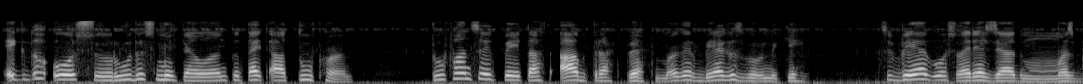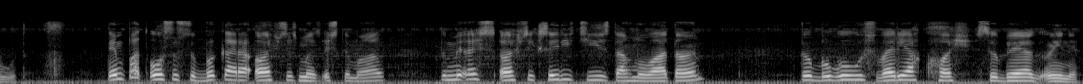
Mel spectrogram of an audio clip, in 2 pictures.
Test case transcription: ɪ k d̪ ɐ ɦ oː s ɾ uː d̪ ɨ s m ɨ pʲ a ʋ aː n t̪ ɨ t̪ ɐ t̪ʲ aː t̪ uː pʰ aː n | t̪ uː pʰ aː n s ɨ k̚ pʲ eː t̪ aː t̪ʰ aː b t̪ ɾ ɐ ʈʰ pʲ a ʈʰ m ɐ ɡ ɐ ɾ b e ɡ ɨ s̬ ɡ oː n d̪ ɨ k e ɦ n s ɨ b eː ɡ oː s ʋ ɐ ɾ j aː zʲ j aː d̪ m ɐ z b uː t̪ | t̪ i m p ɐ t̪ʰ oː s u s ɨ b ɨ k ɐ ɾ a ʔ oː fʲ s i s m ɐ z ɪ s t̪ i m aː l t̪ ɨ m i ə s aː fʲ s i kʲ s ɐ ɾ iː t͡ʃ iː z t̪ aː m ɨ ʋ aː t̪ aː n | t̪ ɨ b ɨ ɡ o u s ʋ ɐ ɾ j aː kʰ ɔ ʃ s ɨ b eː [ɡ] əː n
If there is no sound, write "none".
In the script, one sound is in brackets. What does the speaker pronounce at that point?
ɡ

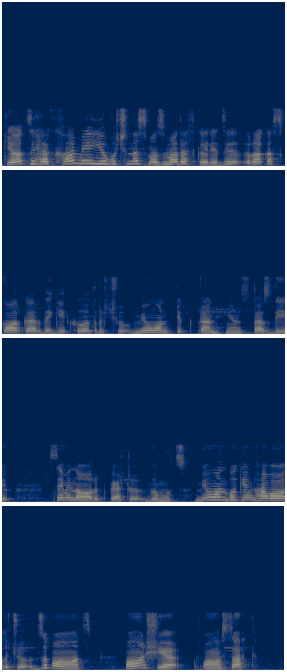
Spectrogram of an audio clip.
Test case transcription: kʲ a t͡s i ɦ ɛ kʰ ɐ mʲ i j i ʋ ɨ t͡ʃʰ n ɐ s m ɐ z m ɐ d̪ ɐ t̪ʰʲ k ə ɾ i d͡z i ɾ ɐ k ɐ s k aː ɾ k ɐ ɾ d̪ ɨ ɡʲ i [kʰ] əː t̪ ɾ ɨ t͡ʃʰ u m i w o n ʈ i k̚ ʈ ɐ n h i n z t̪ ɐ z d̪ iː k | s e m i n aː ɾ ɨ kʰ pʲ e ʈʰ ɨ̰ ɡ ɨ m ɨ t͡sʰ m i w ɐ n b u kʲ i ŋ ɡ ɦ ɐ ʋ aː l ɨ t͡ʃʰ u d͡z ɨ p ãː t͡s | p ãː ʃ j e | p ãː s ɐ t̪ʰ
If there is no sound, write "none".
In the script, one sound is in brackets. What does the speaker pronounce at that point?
kʰ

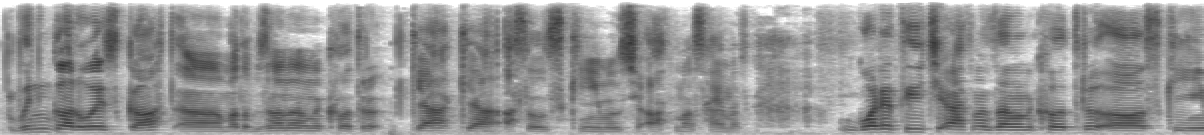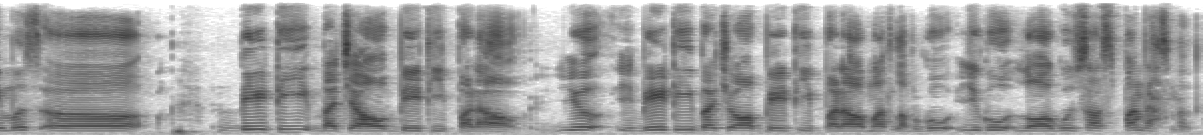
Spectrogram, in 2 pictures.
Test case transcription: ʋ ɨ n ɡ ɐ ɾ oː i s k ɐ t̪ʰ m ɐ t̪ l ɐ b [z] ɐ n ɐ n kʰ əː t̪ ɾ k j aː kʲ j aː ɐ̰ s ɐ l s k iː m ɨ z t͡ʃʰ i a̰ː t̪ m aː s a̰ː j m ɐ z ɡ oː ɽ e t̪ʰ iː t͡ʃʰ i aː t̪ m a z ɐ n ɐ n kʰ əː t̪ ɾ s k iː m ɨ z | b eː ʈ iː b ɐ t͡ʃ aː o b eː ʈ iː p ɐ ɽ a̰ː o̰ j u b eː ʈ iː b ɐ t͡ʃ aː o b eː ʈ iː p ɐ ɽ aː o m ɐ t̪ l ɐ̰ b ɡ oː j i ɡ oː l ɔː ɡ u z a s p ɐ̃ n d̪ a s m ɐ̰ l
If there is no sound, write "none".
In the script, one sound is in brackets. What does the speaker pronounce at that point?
z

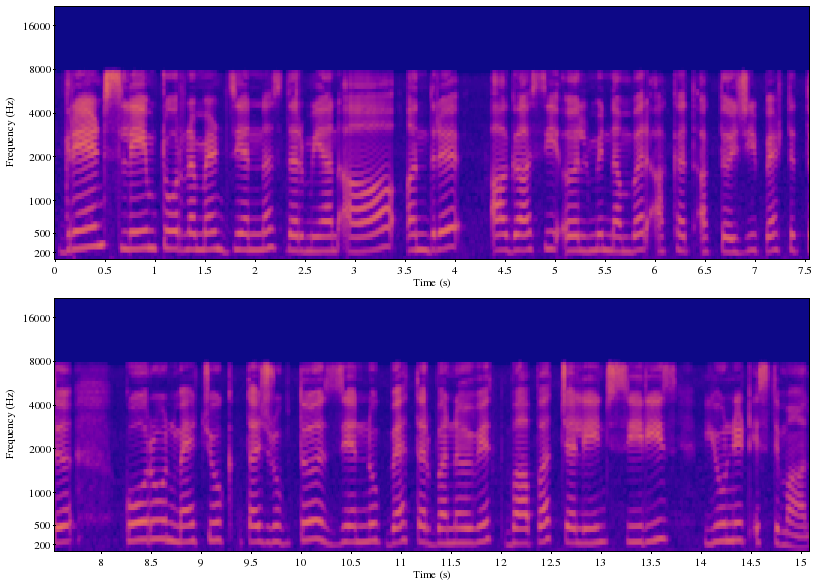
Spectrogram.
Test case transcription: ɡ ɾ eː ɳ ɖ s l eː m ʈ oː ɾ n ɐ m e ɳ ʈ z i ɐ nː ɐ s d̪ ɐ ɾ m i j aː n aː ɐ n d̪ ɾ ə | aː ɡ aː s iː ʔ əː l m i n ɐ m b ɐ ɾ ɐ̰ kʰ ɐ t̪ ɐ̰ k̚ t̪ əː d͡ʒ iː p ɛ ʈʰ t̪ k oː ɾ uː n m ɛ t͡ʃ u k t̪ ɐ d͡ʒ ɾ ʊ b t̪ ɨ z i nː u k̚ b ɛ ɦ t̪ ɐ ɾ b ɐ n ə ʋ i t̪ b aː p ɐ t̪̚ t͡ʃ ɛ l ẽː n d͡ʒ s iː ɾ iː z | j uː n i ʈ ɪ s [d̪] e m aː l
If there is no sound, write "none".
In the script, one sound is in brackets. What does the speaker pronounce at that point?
t̪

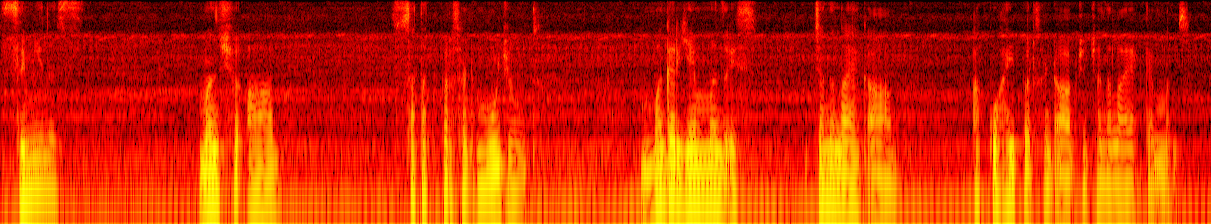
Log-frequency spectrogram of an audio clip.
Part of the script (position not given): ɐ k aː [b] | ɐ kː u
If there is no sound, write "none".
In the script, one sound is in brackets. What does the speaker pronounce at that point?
b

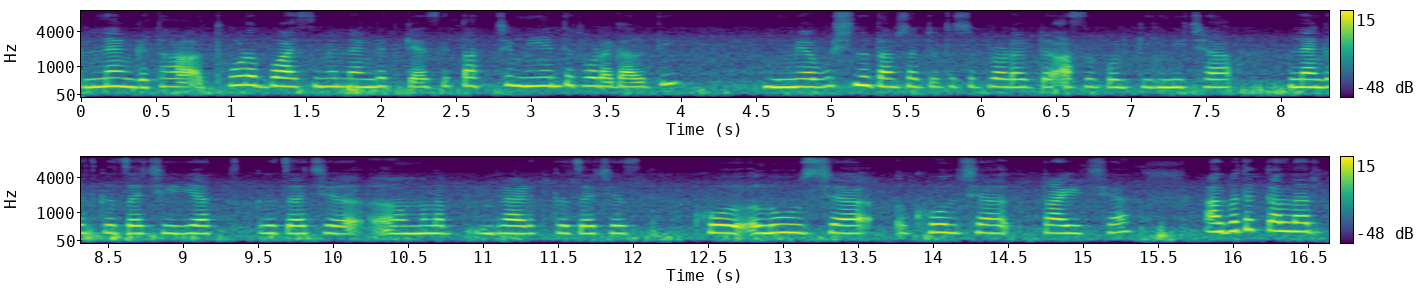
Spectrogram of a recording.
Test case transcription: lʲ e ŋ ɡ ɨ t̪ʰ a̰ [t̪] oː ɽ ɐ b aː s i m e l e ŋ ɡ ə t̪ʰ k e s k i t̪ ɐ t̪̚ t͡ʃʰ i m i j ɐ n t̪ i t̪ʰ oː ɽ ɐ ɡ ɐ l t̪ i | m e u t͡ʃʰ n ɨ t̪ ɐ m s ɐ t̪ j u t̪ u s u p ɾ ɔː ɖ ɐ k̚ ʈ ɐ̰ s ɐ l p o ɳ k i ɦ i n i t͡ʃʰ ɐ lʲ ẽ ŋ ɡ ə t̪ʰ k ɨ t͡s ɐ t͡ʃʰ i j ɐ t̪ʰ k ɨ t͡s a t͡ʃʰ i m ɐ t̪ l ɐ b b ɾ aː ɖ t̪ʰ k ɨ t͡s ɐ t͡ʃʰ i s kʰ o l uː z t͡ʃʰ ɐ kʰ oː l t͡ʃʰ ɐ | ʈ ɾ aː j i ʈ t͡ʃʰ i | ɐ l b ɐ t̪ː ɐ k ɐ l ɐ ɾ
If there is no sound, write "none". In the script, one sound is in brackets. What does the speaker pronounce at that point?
t̪ʰ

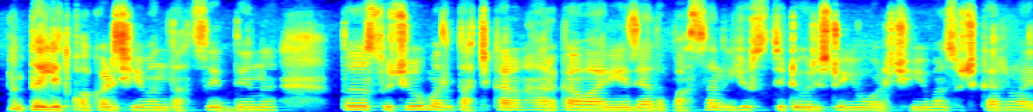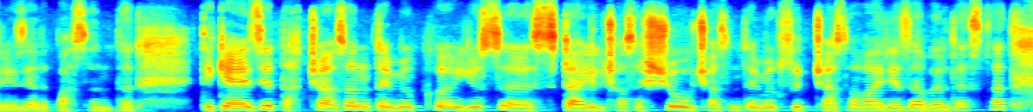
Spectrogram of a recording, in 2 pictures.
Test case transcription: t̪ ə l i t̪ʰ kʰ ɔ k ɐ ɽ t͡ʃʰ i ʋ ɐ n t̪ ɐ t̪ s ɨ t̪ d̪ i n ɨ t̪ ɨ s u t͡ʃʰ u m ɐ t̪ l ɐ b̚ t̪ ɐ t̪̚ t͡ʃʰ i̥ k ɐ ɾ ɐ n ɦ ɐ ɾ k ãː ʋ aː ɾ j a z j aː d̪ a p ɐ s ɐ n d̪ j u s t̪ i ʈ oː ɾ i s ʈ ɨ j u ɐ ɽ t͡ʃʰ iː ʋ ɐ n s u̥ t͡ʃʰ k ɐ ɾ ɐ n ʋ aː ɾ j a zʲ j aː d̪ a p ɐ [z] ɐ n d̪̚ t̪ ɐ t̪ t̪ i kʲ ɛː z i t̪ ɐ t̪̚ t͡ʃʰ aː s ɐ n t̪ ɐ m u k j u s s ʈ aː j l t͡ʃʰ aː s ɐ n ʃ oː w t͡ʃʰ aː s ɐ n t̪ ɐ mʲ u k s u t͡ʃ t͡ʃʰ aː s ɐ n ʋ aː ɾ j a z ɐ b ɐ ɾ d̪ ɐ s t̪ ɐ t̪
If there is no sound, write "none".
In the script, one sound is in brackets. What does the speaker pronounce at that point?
s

